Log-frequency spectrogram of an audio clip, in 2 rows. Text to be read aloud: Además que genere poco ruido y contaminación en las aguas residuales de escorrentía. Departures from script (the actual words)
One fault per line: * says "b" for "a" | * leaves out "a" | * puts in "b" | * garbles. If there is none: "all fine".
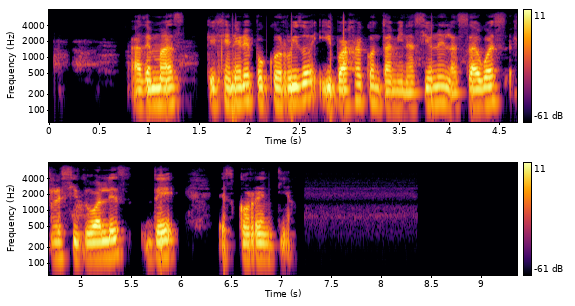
* puts in "baja"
